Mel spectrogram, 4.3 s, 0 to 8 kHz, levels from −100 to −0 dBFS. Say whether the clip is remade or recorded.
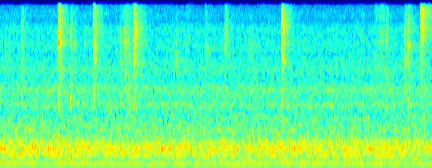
recorded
